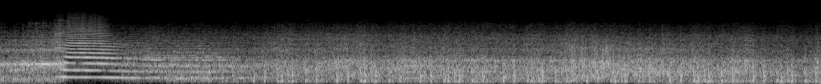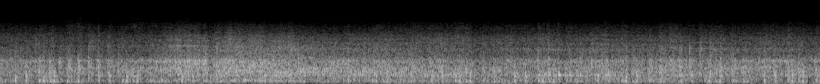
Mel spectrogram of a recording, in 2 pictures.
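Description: Electric locomotive's horn sounding as it passes, its pitch dropping steeply about a second in. This gives way to the steady rush and rail clatter of passenger coaches running past at speed.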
